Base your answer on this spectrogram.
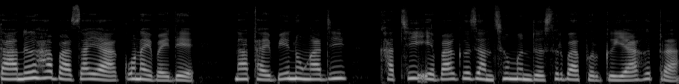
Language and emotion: Bodo, neutral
